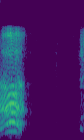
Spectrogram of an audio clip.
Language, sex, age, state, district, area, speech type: Maithili, male, 45-60, Bihar, Madhubani, urban, conversation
